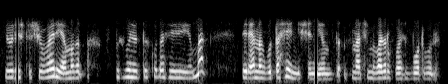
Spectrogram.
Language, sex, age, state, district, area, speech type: Kashmiri, female, 18-30, Jammu and Kashmir, Bandipora, rural, conversation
